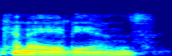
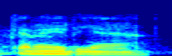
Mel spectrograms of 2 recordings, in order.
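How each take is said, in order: First: The name is said with an English pronunciation. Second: The name is said with a French pronunciation. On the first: This is how people in Barrie say it. "in Barrie, we say Canadians" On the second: This is how people in Quebec say it. "In Quebec, we'll say, you know, Canadien"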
